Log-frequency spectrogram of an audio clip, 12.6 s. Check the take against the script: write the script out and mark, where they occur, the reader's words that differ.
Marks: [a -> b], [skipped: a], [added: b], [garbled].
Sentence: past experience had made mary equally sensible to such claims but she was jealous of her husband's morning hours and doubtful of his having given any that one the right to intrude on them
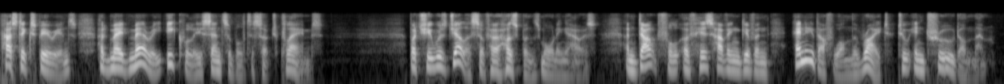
past experience had made mary equally sensible to such claims but she was jealous of her husband's morning hours and doubtful of his having given any that one the right to intrude on them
